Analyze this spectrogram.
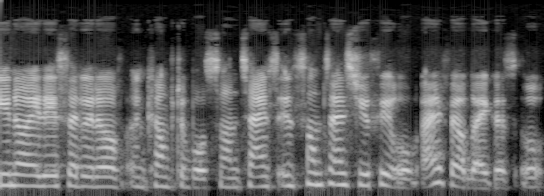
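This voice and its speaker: A woman speaks with a strong Colombian accent and ordinary pitch variation. The sound is dry and close with no echo, set against a quiet background. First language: Spanish. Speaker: language teacher. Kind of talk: podcast conversation. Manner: halting, many restarts.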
